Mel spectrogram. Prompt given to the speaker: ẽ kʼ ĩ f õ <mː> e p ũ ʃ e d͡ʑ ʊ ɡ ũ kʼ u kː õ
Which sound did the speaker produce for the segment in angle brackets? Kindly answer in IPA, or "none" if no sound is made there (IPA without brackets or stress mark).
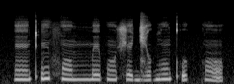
mː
